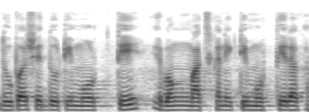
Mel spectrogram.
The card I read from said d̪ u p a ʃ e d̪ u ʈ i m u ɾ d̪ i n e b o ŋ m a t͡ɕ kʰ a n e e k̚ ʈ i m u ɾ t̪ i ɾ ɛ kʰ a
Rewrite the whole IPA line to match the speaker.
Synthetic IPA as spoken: d̪ u p a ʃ e d̪ u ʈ i m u ɾ t̪ i e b o ŋ m a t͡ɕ kʰ a n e e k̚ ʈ i m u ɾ t̪ i ɾ a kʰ a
